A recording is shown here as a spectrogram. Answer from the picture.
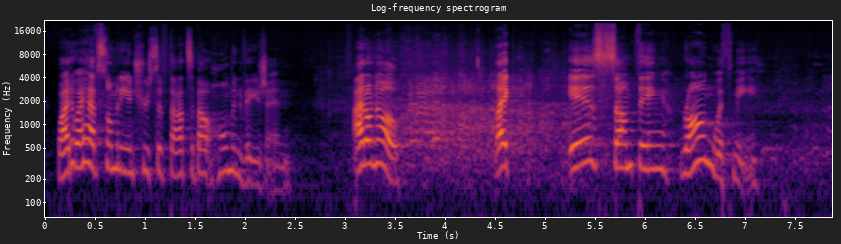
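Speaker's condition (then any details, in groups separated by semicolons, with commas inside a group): No condition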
